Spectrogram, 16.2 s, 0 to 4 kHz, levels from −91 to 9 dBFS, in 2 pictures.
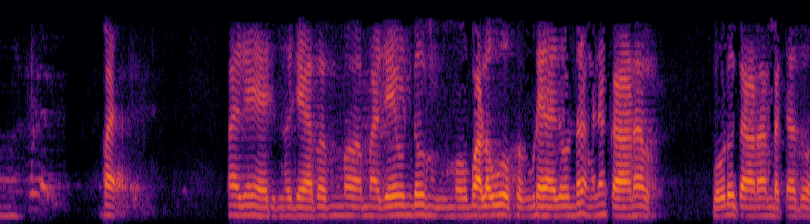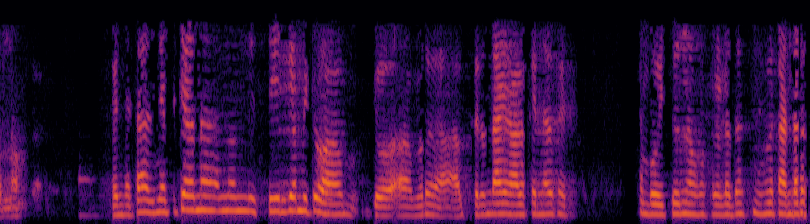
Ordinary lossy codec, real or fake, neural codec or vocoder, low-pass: AAC, 16 kbps; fake; codec, 16 kHz, 8 kbps, FunCodec, trained on Chinese and English, 25 frames a second; 3.6 kHz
